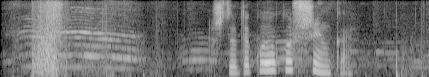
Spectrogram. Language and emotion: Russian, neutral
